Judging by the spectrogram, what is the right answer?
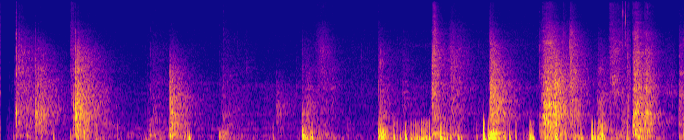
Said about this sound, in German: Ach, wie das hier knarzt.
